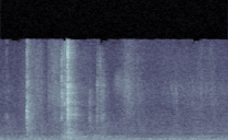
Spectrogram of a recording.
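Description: A metal school locker door shutting, heard as one sharp knock about two-thirds of a second in, over a steady low room hum.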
